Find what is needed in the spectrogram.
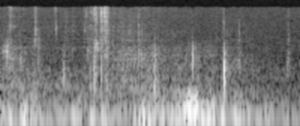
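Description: Faint footsteps of a person walking, with a few soft irregular clicks and a low rumble.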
